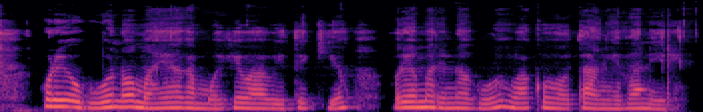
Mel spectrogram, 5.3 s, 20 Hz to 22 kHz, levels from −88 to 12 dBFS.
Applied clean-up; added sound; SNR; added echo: neural mask model Resemble Enhance denoiser.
